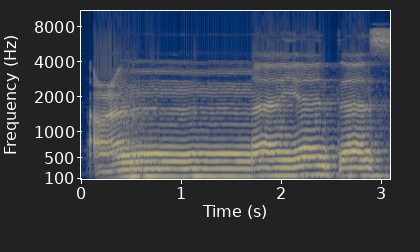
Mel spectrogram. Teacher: Mat arid lisukun. Mana panjangnya bisa 2, 4, 6 harokat.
